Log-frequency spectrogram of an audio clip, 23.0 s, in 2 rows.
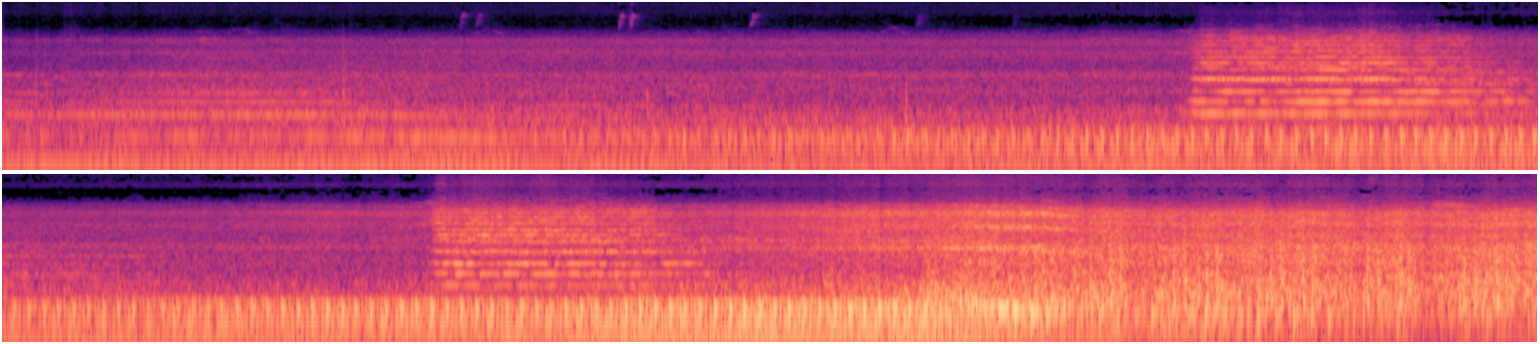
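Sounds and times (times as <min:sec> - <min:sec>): train horn chord: 0:00.0 - 0:03.4, 0:08.8 - 0:12.8, 0:14.6 - 0:16.9
locomotive engine rumble: 0:00.0 - 0:23.0.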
